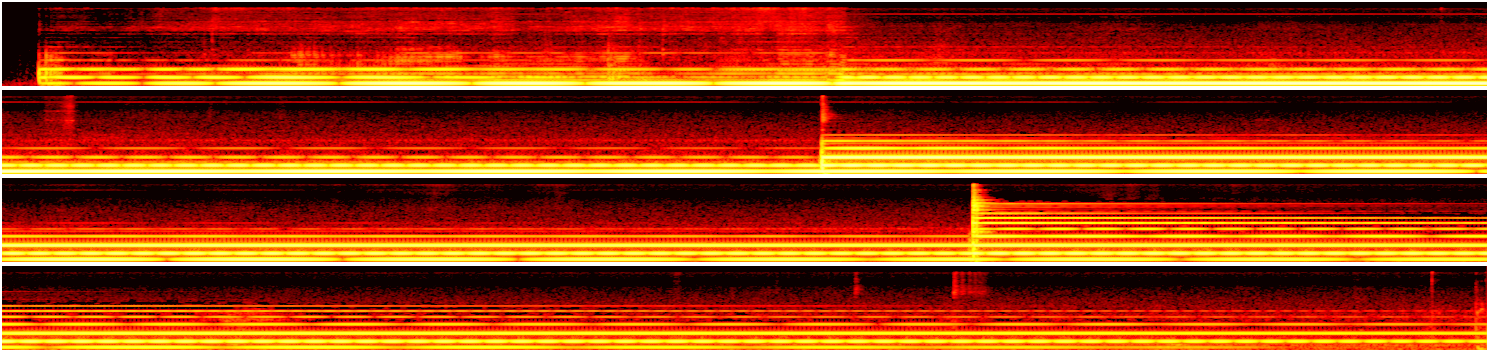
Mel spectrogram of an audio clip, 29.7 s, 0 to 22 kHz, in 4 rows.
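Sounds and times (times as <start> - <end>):
770g full moon bowl in D: 0.0 - 29.7.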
